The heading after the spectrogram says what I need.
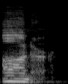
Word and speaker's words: honor: so American English n honor because we don't we don't pronounce the h there why I got that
